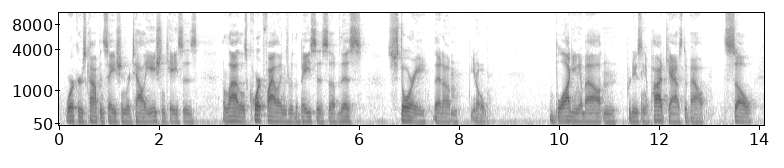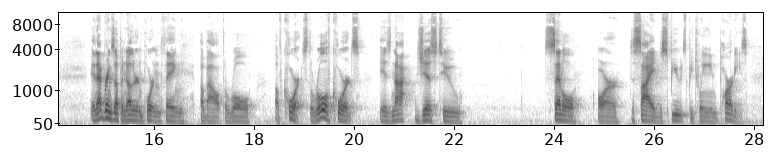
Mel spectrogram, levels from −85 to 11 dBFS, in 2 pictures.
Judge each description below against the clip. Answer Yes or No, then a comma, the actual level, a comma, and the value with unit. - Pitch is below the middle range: Yes, very low, 95 Hz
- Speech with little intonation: Yes, narrow, 2.2 semitones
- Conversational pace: No, slow, 115 wpm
